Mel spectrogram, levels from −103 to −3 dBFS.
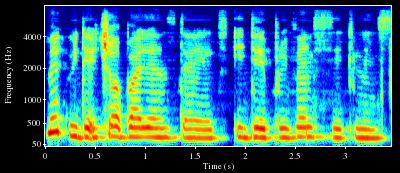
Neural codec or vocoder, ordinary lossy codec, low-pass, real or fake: codec, 16 kHz, 16 kbps, FunCodec, trained on LibriTTS, 50 frames a second; none; none; fake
